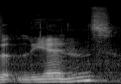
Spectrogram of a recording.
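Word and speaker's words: Lienz: Uh here is Leen's. I think that's how you pronounce it.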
